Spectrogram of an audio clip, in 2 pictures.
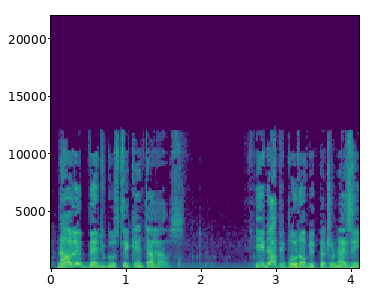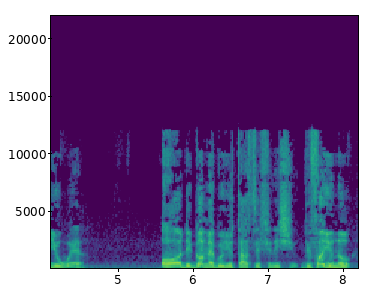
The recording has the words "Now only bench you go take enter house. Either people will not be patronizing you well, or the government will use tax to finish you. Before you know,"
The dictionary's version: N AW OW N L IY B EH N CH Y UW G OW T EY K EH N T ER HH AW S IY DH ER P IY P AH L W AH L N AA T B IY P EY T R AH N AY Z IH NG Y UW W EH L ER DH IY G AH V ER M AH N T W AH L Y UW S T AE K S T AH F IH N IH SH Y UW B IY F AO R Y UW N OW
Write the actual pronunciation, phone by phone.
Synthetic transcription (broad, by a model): N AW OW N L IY B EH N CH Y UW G OW T EY K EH N T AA HH AW S IY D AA P IY P AH L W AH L N AA T B IY P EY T R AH N AY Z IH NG Y UW W EH L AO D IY G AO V M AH N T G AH Y UW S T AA S T AH F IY N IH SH Y UW B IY F AO Y UW N OW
